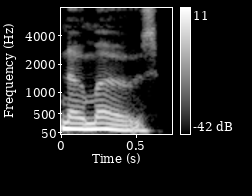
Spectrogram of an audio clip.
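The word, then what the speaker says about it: νόμος: The Greek word is nomos, pronounced nomos.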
